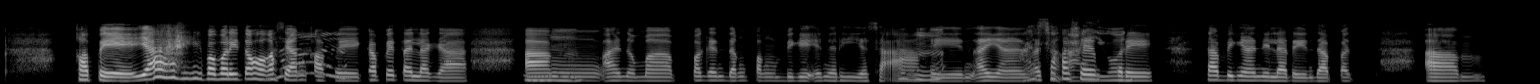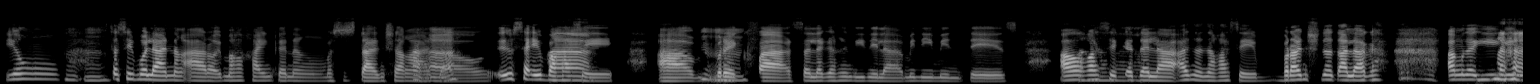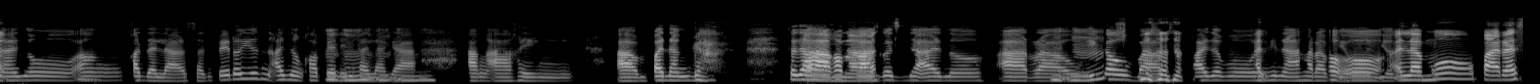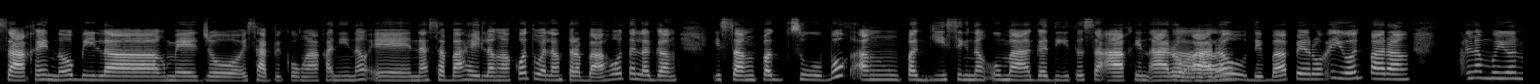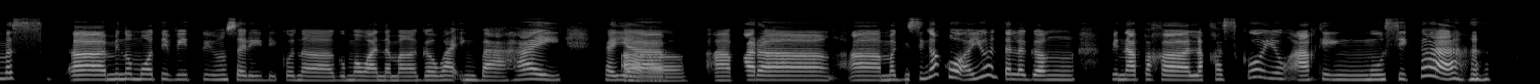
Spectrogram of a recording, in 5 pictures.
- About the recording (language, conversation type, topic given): Filipino, unstructured, Ano ang paborito mong gawin kapag may libreng oras ka?
- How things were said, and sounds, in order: laugh; other background noise; laugh; laugh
